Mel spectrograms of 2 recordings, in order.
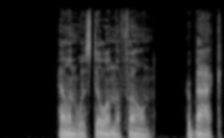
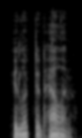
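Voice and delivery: ordinary delivery

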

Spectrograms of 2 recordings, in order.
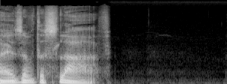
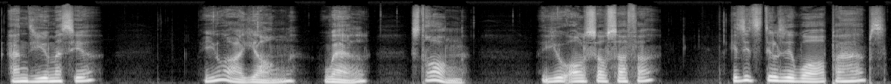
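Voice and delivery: higher, solicitous foreign mother; concerned question; 8 semitones higher than usual. Acted. Russian mother asking Lord Peter about his suffering, pitched up and kind. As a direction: ask him kindly, pitched up.

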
